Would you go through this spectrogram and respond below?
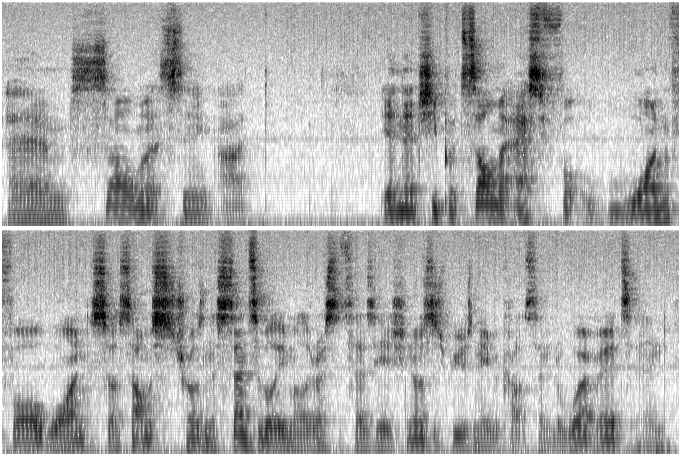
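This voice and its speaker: Male online tutor, lowish pitch, conversational and hesitant, reads then comments, noisy recording. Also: moderate pace, a little mellow. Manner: hesitant, conversational, repeats himself. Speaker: tutor presenting a digital skills session. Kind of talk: informal online lesson, reading slides aloud and commenting. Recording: clear background noise.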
